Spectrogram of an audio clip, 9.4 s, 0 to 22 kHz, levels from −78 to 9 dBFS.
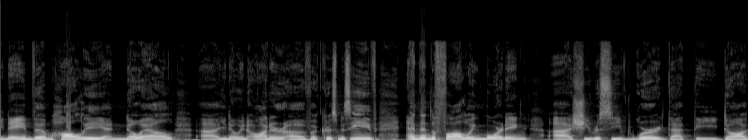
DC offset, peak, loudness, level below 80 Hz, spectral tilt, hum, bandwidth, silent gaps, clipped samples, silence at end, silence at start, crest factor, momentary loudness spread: under 0.1%; 0 dBFS; -14 LUFS; -38 dBFS; -8 dB/octave; none; 15.5 kHz; none; under 0.1%; 0 s; 0 s; 14 dB; 10 LU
